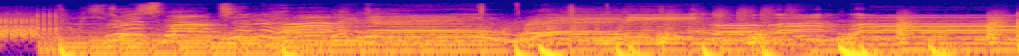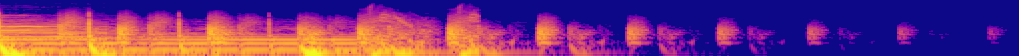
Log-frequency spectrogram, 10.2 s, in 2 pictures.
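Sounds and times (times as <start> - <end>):
a cappella singing: 0.3 - 5.8
instrumental music: 0.3 - 8.8.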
